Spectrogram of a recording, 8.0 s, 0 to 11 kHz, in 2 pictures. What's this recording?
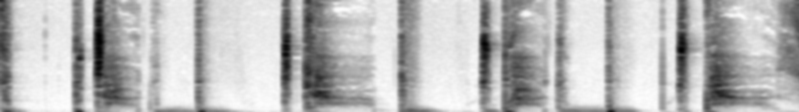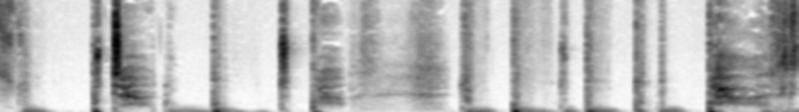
Beat umka 4b 120bpm
beat, beatbox, bfj2, dare-19, loop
